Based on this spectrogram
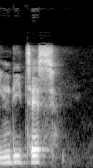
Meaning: plural of Index
- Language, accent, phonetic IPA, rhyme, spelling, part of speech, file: German, Austria, [ɪnˈdiːt͡səs], -iːt͡səs, Indizes, noun, De-at-Indizes.ogg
